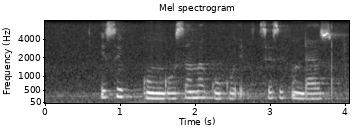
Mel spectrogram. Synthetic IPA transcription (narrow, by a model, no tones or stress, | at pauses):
isiɡ̥ʱuŋɡʱusamaɡ̥ʱuɡ̥ʱusesifundʱaːzɔ̥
